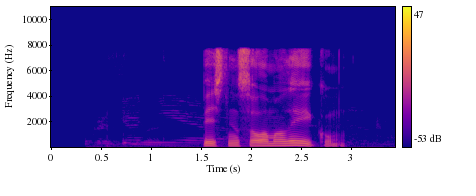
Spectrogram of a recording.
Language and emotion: Russian, positive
